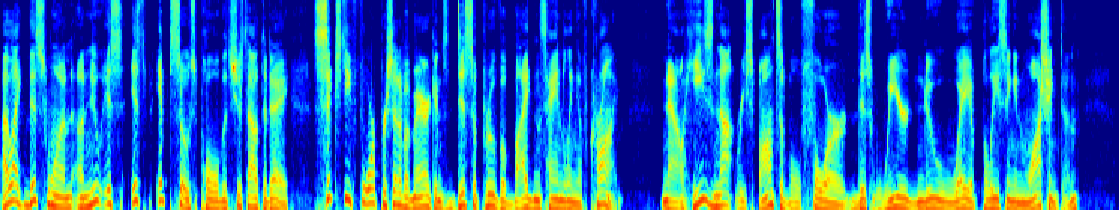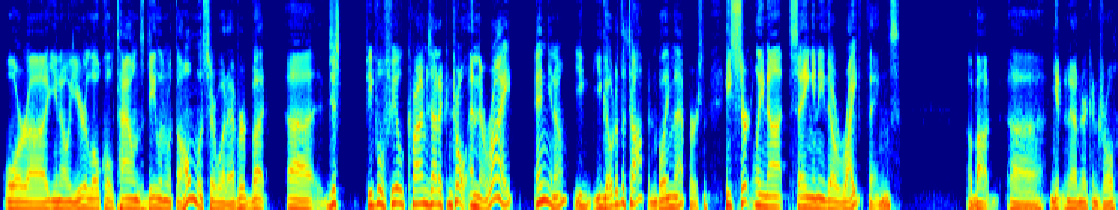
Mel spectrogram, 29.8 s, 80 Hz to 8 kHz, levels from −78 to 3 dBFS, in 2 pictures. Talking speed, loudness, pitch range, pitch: 175 wpm, -18 LUFS, 110-155 Hz, 125 Hz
